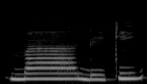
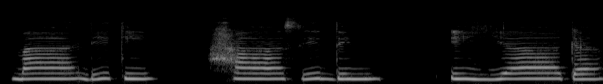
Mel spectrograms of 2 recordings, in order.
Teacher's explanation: میم بریک ہے اور میم کے ساتھ الف آیا ہے، تو اس لیے بریک حرف کے ساتھ ہے تو الف کو بھی ہم بریک ہی ادا کریں گے، موٹا نہیں کریں گے. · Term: بریک الف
